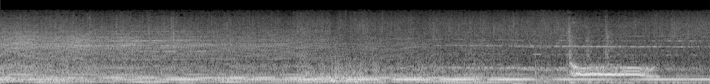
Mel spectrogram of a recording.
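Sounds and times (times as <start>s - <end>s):
hissing rain from a song played on the radio: 0.0s - 7.0s
brief tonal whine: 4.2s - 7.0s.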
